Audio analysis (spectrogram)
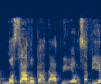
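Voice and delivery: ordinary talk, nothing marked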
